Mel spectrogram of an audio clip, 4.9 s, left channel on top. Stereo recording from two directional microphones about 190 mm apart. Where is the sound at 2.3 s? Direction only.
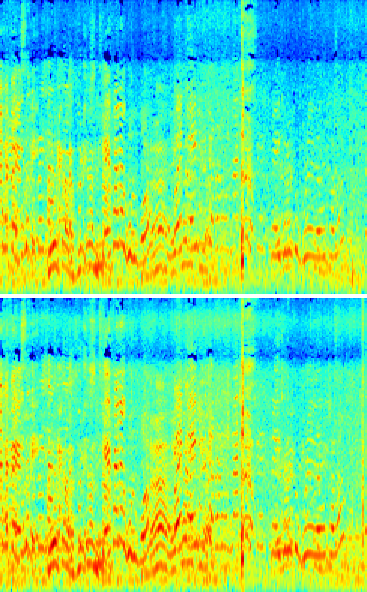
40° right (ahead or behind).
